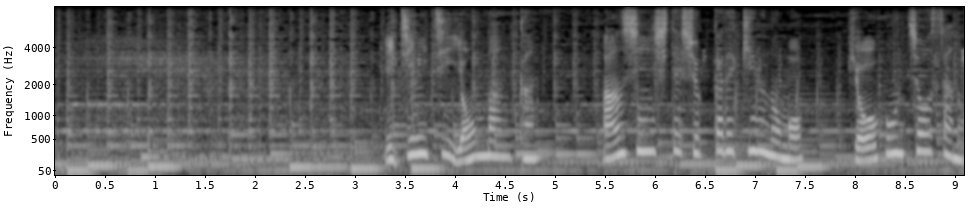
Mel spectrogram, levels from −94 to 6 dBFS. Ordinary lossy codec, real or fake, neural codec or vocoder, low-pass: none; real; none; none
